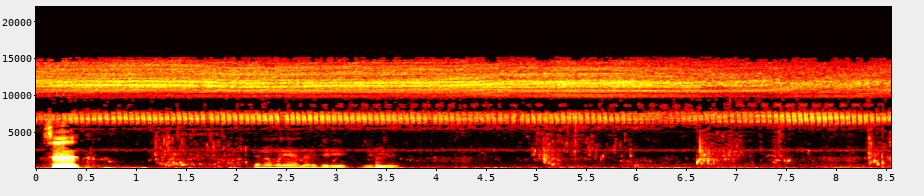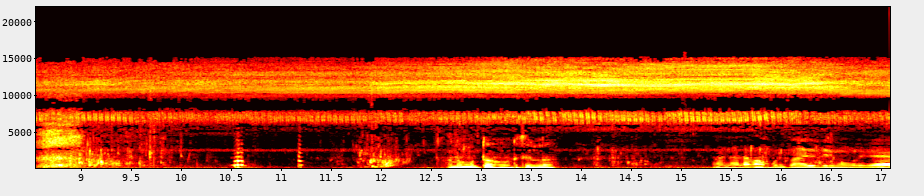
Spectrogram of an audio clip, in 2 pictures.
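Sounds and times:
night insects chirring: 0:00.0 - 0:17.0
water splash: 0:01.1 - 0:02.2, 0:04.9 - 0:10.4, 0:11.2 - 0:12.8, 0:14.0 - 0:16.9.

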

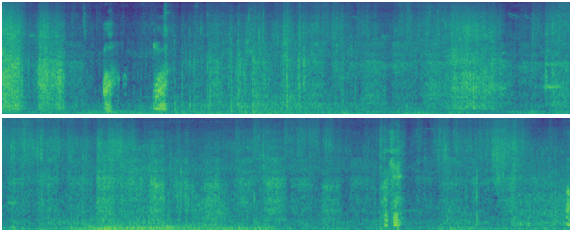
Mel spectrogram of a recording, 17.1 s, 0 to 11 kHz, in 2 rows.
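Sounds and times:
bike rattling over dirt trail: 0:00.0 - 0:17.0
wind buffeting microphone: 0:07.6 - 0:14.1.

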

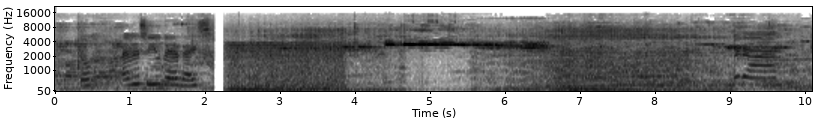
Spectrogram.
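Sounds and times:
road traffic: 0:00.0 - 0:10.0
auto-rickshaw engine: 0:02.2 - 0:10.0.

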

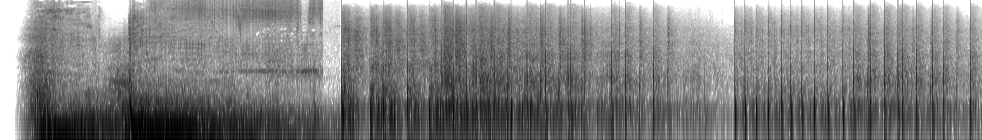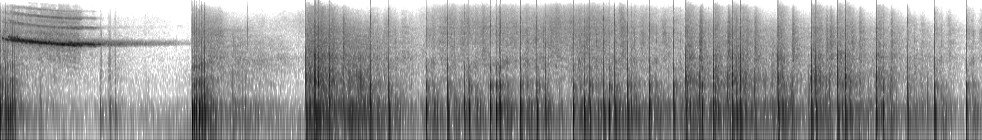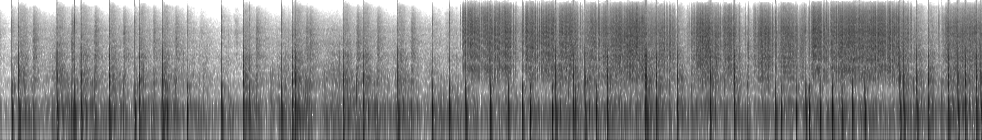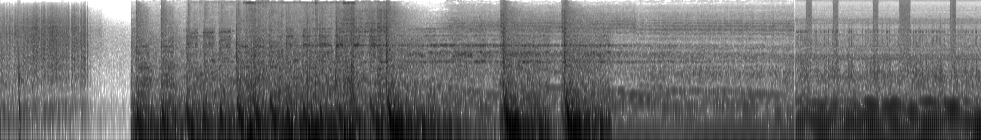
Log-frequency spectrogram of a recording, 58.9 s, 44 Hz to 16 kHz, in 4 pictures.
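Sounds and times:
falling firework whistle: 0:00.3 - 0:07.2, 0:14.7 - 0:18.2, 0:47.1 - 0:58.9
firework barrage firing: 0:00.3 - 0:53.7, 0:55.7 - 0:58.9
firework bang: 0:00.4 - 0:10.0, 0:46.2 - 0:51.0.

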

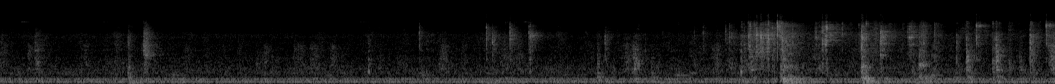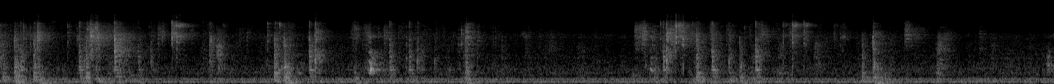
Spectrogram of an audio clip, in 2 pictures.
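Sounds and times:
dog claws scraping plastic gate: 0:04.2 - 0:15.7, 0:16.9 - 0:19.9.

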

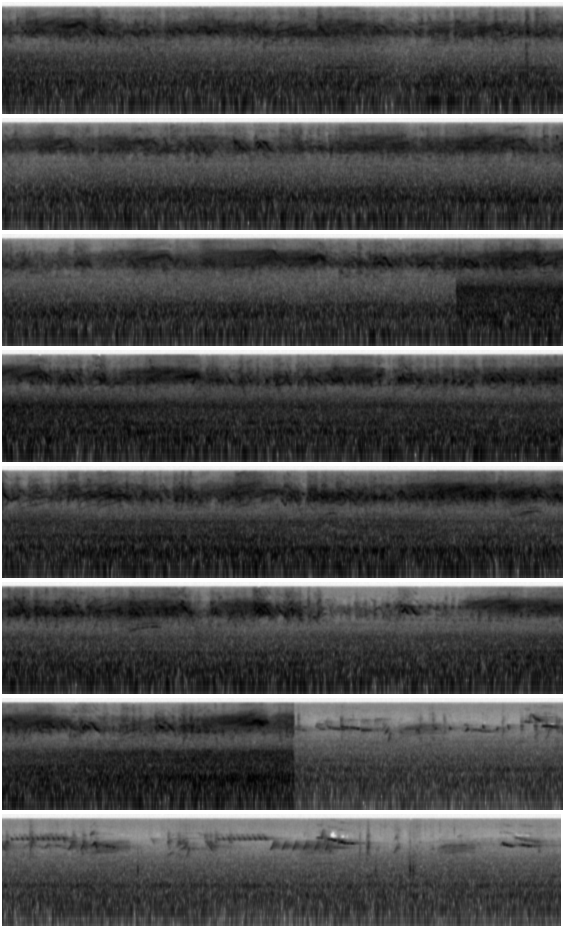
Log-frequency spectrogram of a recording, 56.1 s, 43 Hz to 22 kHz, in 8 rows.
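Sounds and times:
songbirds chattering and calling: 0:00.0 - 0:56.0
steady background hiss: 0:00.0 - 0:56.0
high bird chirps: 0:19.6 - 0:45.8.

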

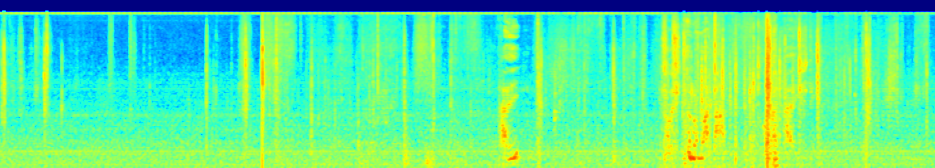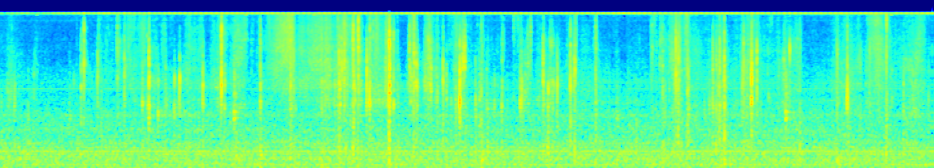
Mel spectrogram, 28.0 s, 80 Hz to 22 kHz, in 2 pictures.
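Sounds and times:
paper rustling and crinkling: 0:00.0 - 0:01.0, 0:03.1 - 0:07.4, 0:08.0 - 0:14.4, 0:15.2 - 0:23.2, 0:23.8 - 0:28.0
paper clicks: 0:08.1 - 0:14.0, 0:15.2 - 0:23.1.

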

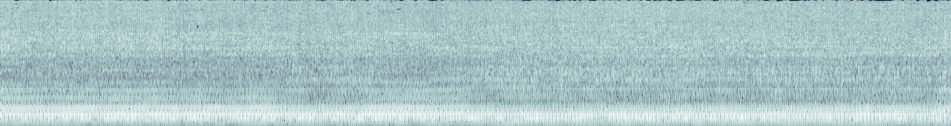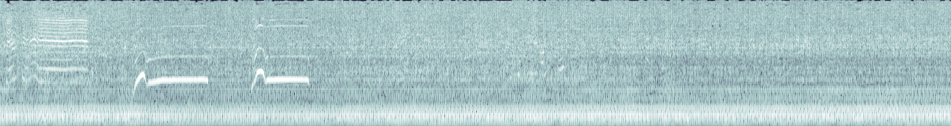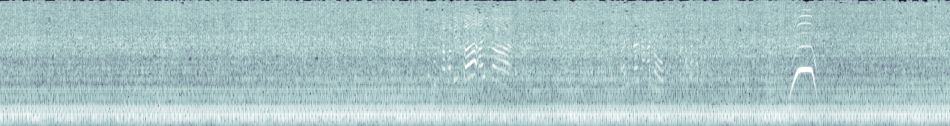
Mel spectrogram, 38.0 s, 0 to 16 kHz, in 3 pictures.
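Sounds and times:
boat engine droning: 0:00.0 - 0:38.0
high rising tones: 0:12.7 - 0:16.9.

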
